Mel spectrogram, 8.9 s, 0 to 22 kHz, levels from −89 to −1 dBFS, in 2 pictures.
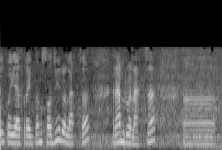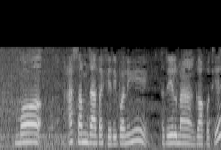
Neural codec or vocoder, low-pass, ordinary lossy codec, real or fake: none; 7.2 kHz; MP3, 24 kbps; real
